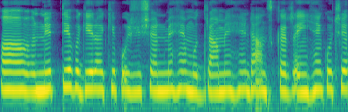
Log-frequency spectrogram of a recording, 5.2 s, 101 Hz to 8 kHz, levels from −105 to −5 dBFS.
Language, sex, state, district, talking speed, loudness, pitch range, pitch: Hindi, female, Chhattisgarh, Balrampur, 185 wpm, -14 LUFS, 225-245 Hz, 235 Hz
